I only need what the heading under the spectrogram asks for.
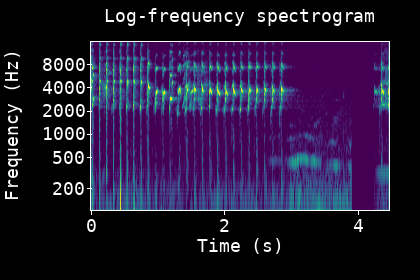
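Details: Lovebird masteran song for tutoring caged lovebirds: a rapid, high, rattling chatter of evenly spaced pulses for about three seconds, fading into quiet room noise, with a brief burst returning at the end.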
